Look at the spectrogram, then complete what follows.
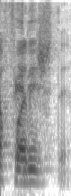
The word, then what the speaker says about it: फ़रिश्ते: फरिश्ते लफ्ज़ फ़रिश्ते या फ़रिश्ते? फरिश्ते यानी असल में फ़े के नीचे ज़ेर है, जी फ़रिश्ते।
